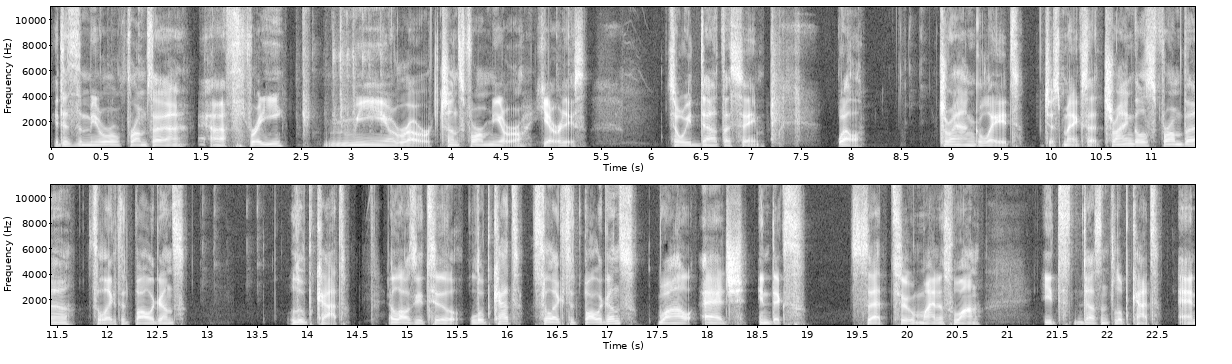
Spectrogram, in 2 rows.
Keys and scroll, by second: 1.0 F3, 2.2-3.8 typing.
